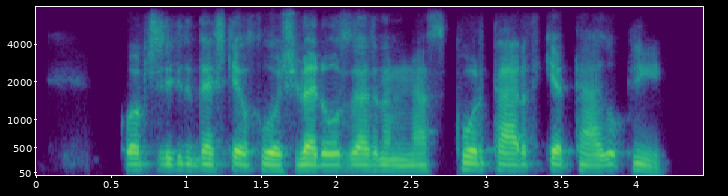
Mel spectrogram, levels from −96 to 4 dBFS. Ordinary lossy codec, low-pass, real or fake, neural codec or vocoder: Opus, 32 kbps; 7.2 kHz; fake; codec, 16 kHz, 1 kbps, X-Codec, HuBERT features, trained on balanced general audio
